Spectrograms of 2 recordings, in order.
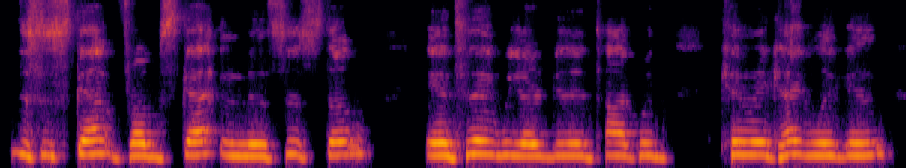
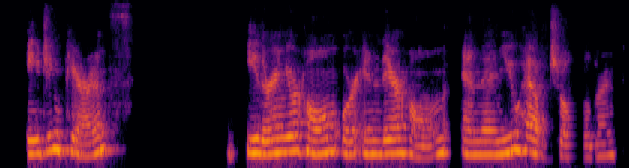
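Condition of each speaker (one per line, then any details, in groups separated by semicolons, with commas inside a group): Cerebral palsy; present from birth
No condition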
